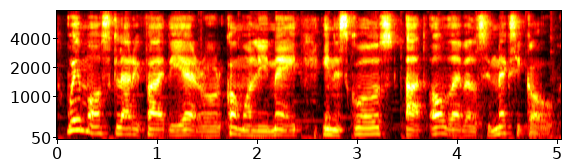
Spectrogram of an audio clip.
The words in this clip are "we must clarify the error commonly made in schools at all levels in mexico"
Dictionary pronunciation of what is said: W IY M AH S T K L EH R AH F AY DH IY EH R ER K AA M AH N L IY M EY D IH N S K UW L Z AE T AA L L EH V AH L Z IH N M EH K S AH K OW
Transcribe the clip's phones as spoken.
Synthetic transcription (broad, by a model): W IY M AH S T K L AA R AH F AY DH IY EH R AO K AA M AH N L IY M EY D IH N S K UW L S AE T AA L L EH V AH L S IH N M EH K S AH K OW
